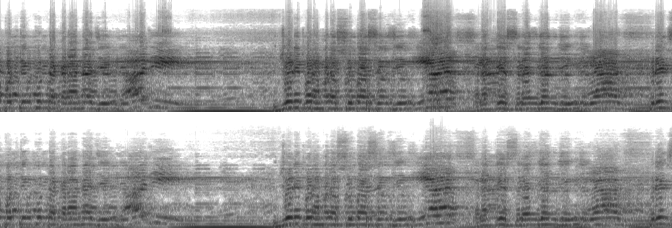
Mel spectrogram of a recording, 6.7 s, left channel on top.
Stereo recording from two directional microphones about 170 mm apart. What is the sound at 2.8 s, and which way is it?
A man's voice, 10° left (ahead or behind).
